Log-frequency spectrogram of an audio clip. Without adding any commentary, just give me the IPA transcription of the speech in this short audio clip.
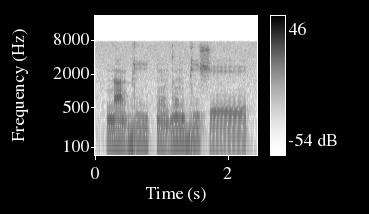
n ã˦ ɡ͡b iː˦˨ k͡p ũ˨ d ũ˦ ɡ͡b i˦ ʃ eː˨

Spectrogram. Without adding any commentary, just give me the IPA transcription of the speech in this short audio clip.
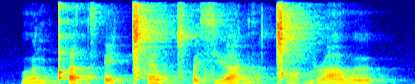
u n qʼ e t͡sʼ e ǀʰ ɛ w t͡sʼ ɔ sʲ w a ɡ w ɤ ɡ͡ǀ a b ɹ a w ɯ

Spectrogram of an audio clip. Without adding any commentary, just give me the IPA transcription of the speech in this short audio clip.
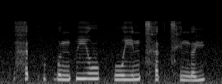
h ɐ˥ t̚ kʷ ɪ˧ k̚ w ʊ˨˥ ŋ p iː˥ w | w iː˨˥ n t͡sʰ ɐ˨˥ k̚ t͡sʰ ɪ˨˩ ŋ ɵ˨˥ ɥ

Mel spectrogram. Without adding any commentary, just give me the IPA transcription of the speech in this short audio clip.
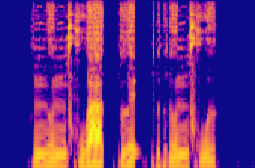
n u˨˩ n k w aː˥˩ t̚ p l e˦˥ ʔ p r u˦˥ n k w ɯ˨˩ k̚

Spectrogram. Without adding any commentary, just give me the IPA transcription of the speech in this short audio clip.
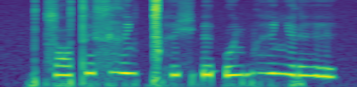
t͡s ɒ t i s ɣ e ʎ ǀʰ i ç ʔ i ʔ u ʎ bʱ i ʎ i ɾ i

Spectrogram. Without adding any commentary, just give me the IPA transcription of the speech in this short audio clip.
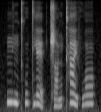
n̪ i˥˧ ŋ kʰ u˥˧ t̪ j ɛ˥˩ | ʈ͡ʂ ɑ˧˥ ŋ kʰ a˥˩ ɪ̯ f w ɔ˥

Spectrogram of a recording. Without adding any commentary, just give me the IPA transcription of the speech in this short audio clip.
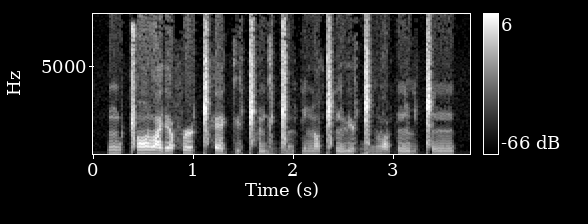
ŋ u ǁ ɔ̃ lˠ æ ɾʲ ɑ f ə˞ ǁʰ ɛ kʲ ə˞ ǁʰ ə̃ ɡʲ u ɡ͡ǁ ə̃ k i n ɔ̃ ǁʰ ĩ lʲ ə˞ ɡ͡ǁ ĩ v ɑ̃ k ĩ ʎ ə ǁ ĩ

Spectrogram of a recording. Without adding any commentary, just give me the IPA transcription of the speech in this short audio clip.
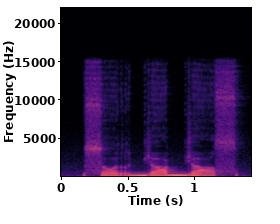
s ɔ r bʲ ɑ bʲ ɑ sˤ

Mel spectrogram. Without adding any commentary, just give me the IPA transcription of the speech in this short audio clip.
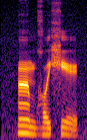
ɐ̃ m ʁʷ i xʲ e

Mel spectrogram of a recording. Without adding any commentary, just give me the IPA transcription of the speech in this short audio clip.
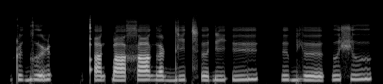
ʈ y ɡ ɯ ɳ | qʼ æ k͡p ɑ x ɑ ɡ ɑ ɖ d i t͡sʼ ø ɗ i ʔ y | y b j ø | ɯ ʃ ɯ

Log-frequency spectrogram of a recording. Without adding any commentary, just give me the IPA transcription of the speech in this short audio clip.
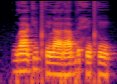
ɡʷ aː˦ k i˦ pʰ ĩ˨ l aː˨ ɾ aː˨˦ b ɪ˦ h ĩ˦˨ pʰ ĩ˦˨

